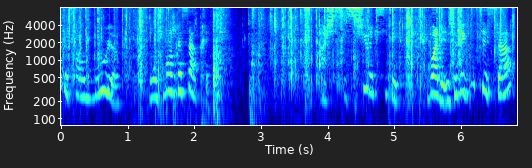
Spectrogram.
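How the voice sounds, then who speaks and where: A bubbly woman chats to the camera as she unboxes a parcel, her voice sitting a little high. She gets excitable and giggly. A faint background hiss runs under the recording. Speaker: vlogger. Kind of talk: casual unboxing vlog.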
